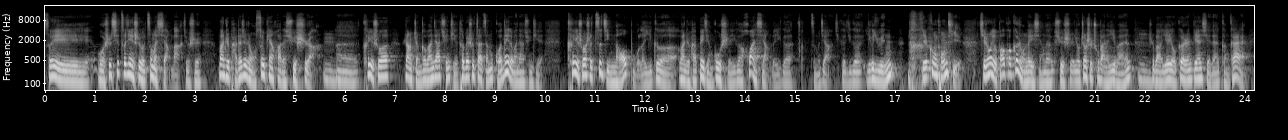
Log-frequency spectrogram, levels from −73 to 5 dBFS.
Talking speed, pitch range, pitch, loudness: 305 characters per minute, 110-155 Hz, 125 Hz, -17 LUFS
